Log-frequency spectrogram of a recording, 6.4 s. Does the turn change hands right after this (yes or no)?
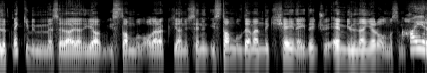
yes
